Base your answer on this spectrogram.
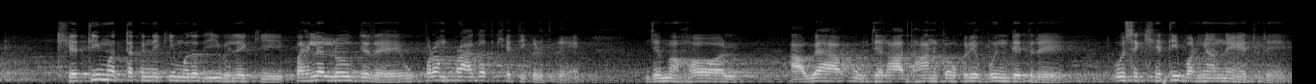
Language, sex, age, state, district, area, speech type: Maithili, male, 18-30, Bihar, Supaul, rural, spontaneous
